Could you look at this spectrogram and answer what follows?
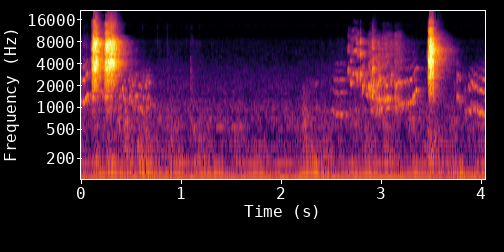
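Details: Budgerigar calling: two loud harsh squawk-chirps at the start, a silent gap, then a scratchy warbled chatter followed by one more sharp high squawk.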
